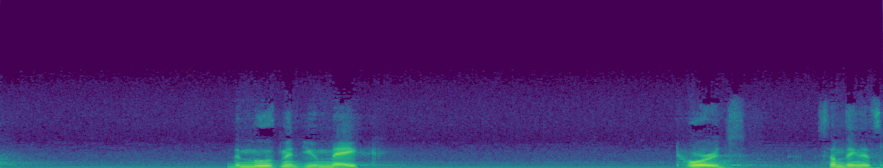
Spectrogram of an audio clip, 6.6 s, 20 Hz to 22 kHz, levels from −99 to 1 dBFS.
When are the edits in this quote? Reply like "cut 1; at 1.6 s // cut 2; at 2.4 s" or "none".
none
